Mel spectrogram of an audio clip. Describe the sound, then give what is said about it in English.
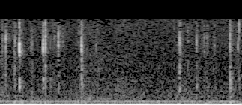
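Rapid typing on a computer keyboard as a search query is entered, many quick, irregular keystrokes clicking softly over a steady low hum. “And what you do is simply enter a question into the search bar here. Let's say”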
